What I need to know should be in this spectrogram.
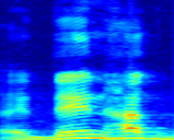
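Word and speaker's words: Den Haag: ano yun hag no sa Den haug daw pronunciation ng mga tao doon pero sa mga foreigners the haig O ayan si Andre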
